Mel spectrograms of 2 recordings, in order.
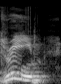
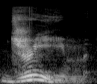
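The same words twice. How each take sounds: First: It starts with a plain D sound. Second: It starts with a J-like sound. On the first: The speaker calls it wrong. "we can't say dream" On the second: The speaker calls it right. "It's dream"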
